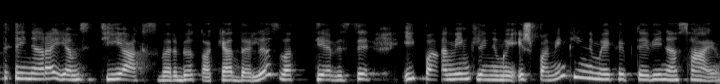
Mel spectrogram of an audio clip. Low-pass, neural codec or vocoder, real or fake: 7.2 kHz; codec, 24 kHz, 6 kbps, HILCodec; fake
